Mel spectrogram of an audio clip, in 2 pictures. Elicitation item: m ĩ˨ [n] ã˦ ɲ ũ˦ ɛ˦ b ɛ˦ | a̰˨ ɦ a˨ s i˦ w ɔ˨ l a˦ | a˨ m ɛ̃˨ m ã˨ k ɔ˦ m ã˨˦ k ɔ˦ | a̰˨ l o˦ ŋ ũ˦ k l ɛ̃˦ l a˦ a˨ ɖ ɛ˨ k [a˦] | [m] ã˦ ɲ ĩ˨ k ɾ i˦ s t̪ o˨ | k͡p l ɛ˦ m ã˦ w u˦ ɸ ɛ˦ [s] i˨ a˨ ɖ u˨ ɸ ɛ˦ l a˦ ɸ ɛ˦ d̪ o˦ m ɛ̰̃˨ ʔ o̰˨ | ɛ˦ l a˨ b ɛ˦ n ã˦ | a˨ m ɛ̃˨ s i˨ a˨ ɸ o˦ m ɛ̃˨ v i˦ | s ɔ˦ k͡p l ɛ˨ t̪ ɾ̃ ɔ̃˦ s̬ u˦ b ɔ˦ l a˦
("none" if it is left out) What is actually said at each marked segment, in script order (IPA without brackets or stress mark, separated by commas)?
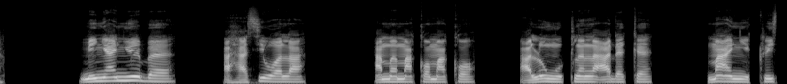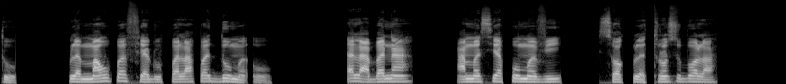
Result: ɲ, ɛ˦, m, f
